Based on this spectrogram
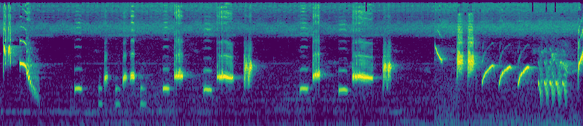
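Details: Asian pied starling song used as a lure for birds that have stopped singing: a steep falling whistle, then alternating low and high whistled notes, ending in a run of rapid upslurred chirps.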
